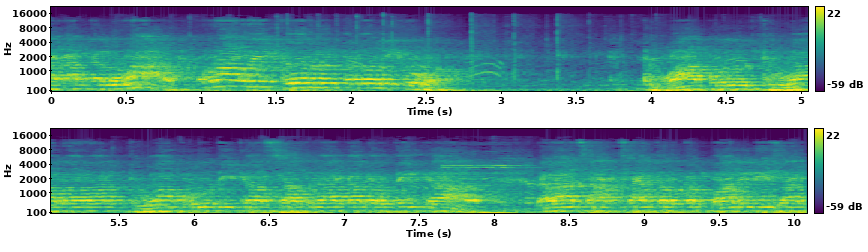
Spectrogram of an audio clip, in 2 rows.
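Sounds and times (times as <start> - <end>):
man commentating: 0.0 - 3.0, 3.9 - 10.0.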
